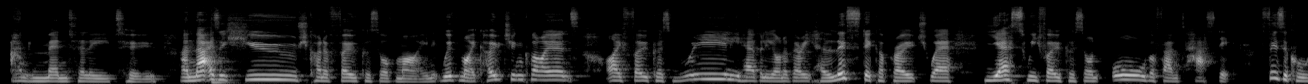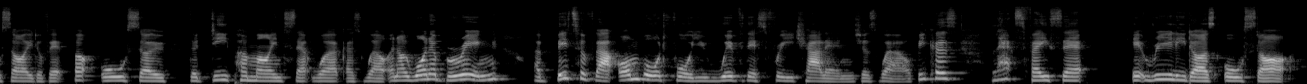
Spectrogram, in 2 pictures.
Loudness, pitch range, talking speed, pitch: -27 LUFS, 155-205 Hz, 165 wpm, 175 Hz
